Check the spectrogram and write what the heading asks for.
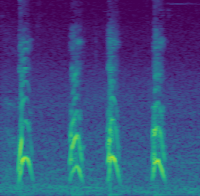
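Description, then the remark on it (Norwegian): A dog barks loudly four times in a steady rhythm, each sharp bark evenly spaced, with nothing else audible between them. “Jeg bjeffet voldsomt.”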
